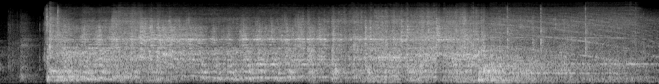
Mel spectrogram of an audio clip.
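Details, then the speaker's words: 1965 Ford Mustang barn find, sitting 15+ years, gas poured in carburetor: starter grinds engine sluggishly and unevenly, fading without catching; battery or terminals suspected, battery to be recharged. "what's up with this battery uh terminals yeah batteries had it all right gotta put the battery in charge see what goes from there"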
